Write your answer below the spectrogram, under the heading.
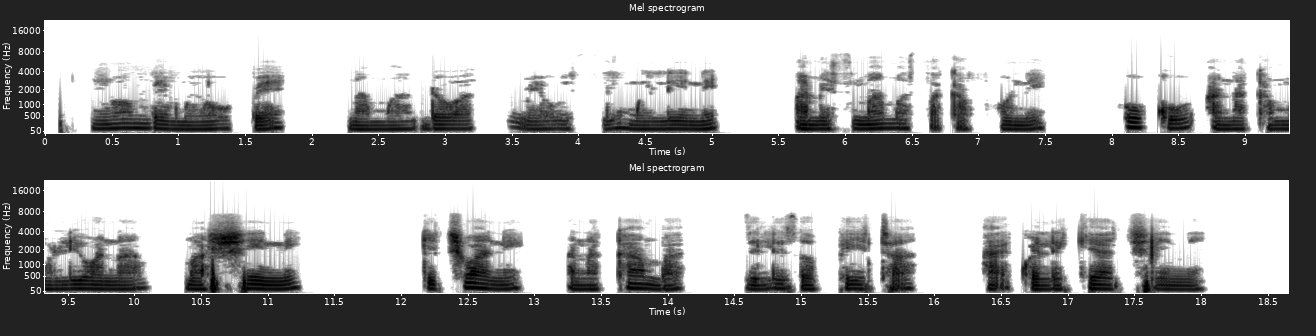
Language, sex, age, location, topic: Swahili, male, 18-24, Kisumu, agriculture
